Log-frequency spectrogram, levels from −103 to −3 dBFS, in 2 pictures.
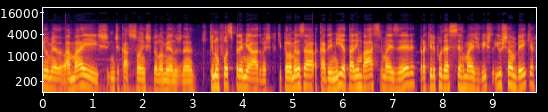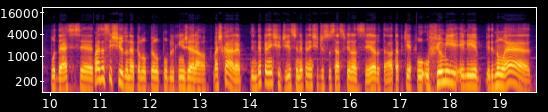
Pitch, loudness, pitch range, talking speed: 135 Hz, -16 LUFS, 120-150 Hz, 180 wpm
